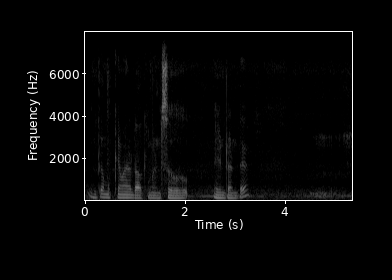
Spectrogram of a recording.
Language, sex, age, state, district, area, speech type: Telugu, male, 18-30, Telangana, Hyderabad, rural, spontaneous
